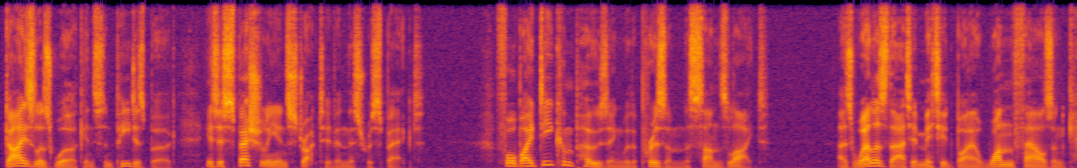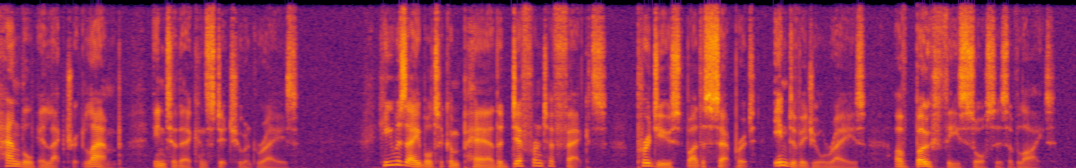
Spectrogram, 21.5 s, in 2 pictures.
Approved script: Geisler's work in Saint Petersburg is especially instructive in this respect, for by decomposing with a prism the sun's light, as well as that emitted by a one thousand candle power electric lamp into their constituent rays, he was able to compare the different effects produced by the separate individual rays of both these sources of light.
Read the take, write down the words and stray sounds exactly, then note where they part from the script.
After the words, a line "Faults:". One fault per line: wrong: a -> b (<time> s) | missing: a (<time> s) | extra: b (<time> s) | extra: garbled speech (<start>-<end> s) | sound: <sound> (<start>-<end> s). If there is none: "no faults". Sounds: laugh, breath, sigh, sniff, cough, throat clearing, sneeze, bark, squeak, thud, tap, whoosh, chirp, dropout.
Geisler's work in Saint Petersburg is especially instructive in this respect, for by decomposing with a prism the sun's light, as well as that emitted by a one thousand candle electric lamp into their constituent rays, he was able to compare the different effects produced by the separate individual rays of both these sources of light.
Faults:
missing: power (11.1 s)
